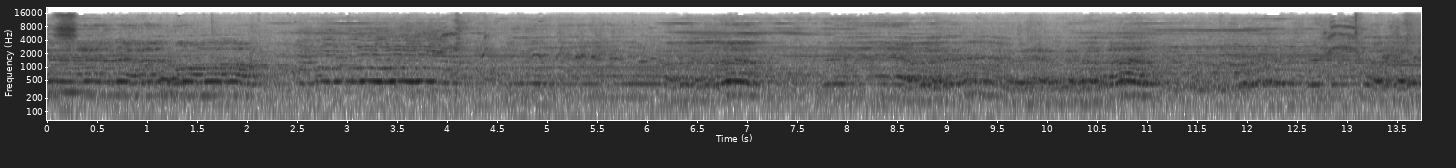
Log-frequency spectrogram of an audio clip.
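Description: A man keeps rhythm by clapping his hands.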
